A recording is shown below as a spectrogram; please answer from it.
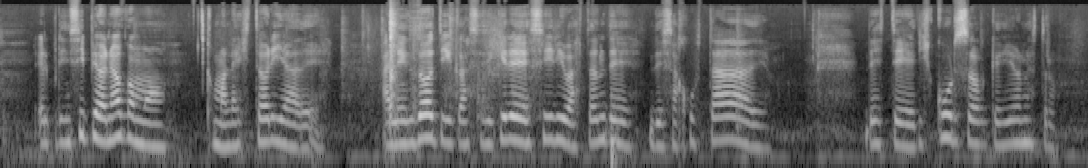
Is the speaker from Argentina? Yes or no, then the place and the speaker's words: yes; Jujuy, Argentina; now in La Plata, Argentina; Yo soy jujeña.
